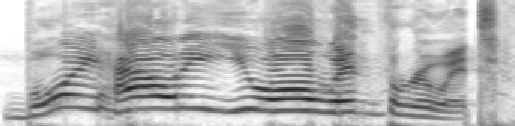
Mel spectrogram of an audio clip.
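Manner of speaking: high, loud folksy exclamation; boy howdy recap. Acted. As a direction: belt out boy howdy like a cowboy narrator. GM reading dramatic recap.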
